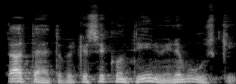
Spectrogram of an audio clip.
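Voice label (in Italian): "busca", vocabolario dialettale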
